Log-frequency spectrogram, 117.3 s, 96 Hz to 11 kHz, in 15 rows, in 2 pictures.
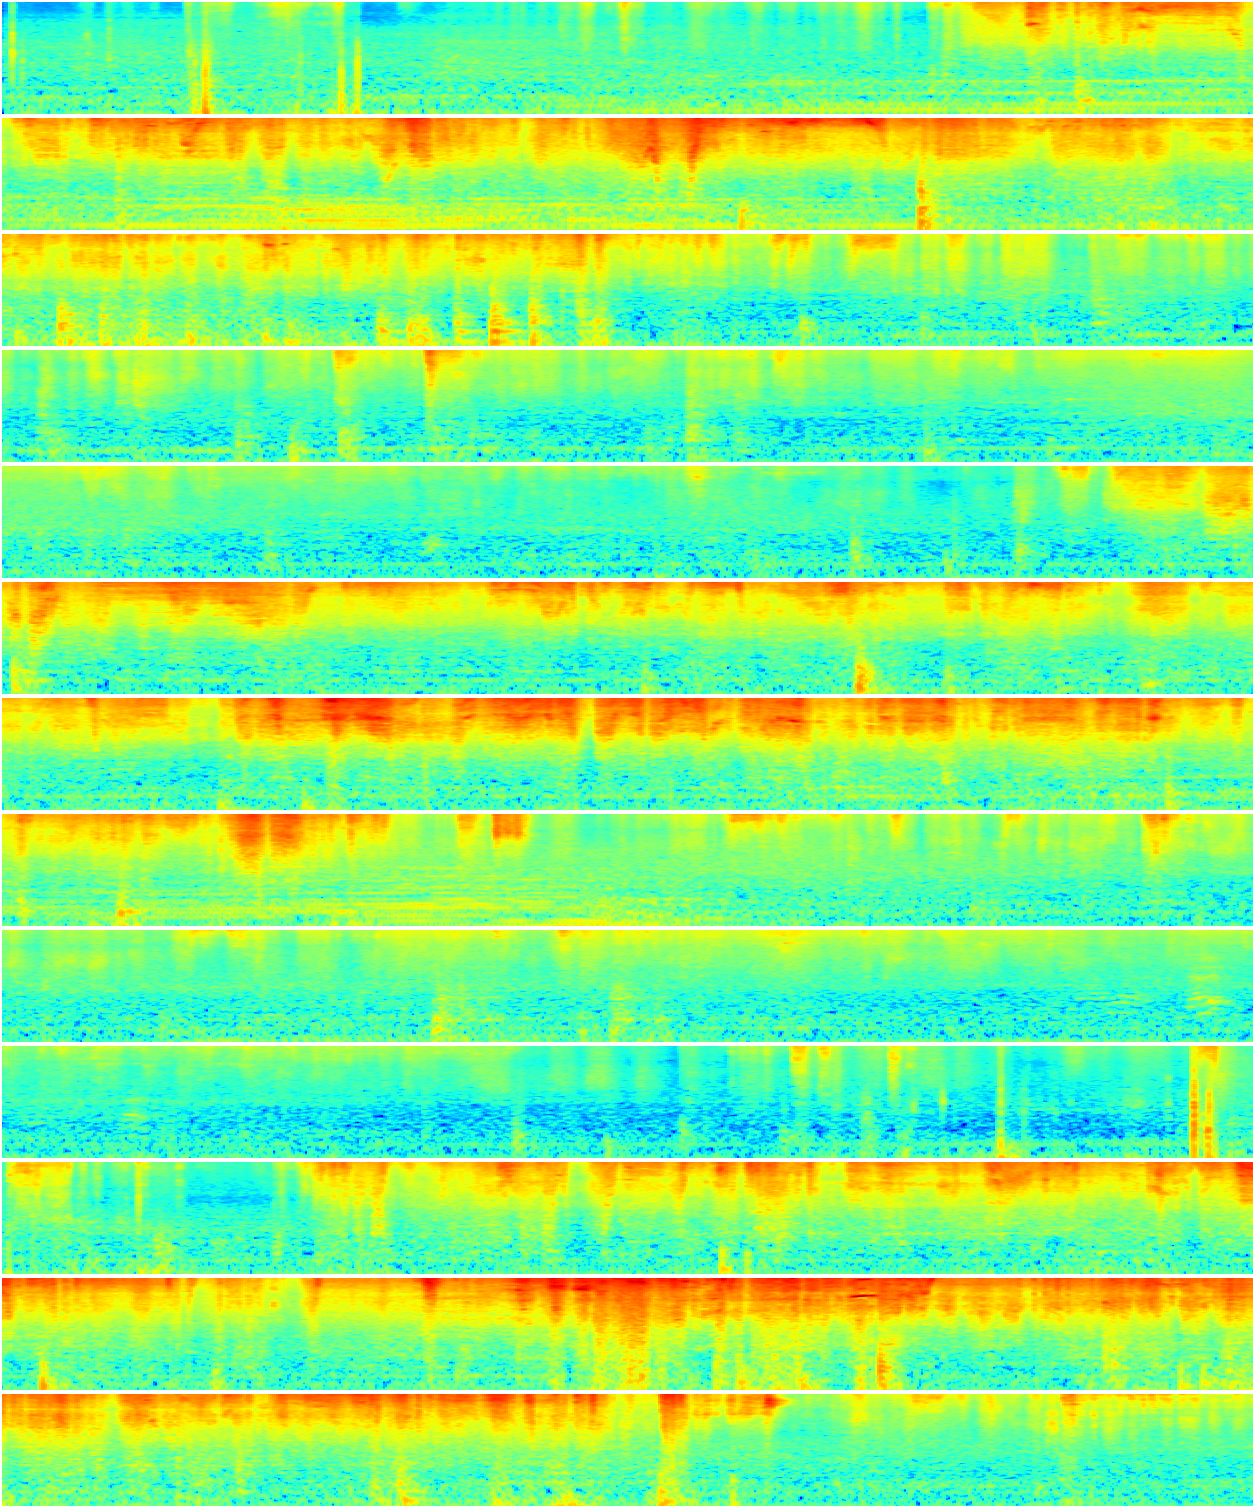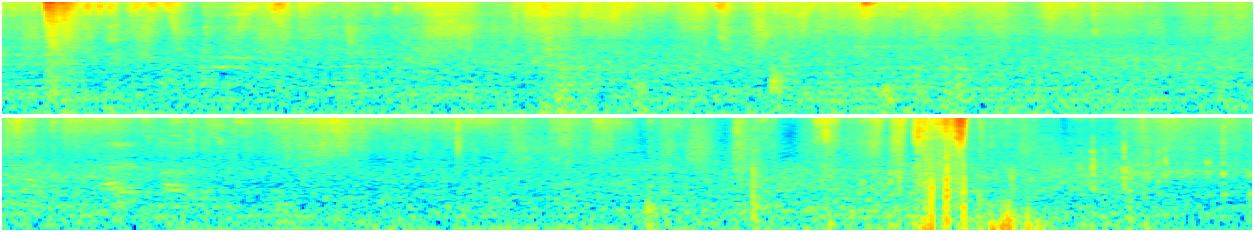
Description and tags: Industrial Blue foam (Noise)
Stereo
I captured it during my time at a lumber yard.
Zoom H4N built in microphone.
